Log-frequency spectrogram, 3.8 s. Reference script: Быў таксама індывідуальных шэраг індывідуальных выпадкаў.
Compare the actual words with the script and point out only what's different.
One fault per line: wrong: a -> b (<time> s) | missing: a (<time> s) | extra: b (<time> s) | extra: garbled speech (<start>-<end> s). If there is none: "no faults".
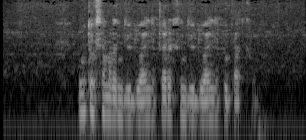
no faults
